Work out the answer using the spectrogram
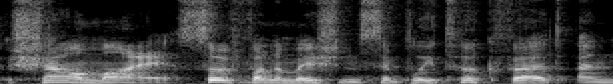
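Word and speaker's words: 烧卖: In Chinese, the food is pronounced as Shao Mai, so Funimation simply took that and said Shu's name as Shao from Resurrection F onwards, for whatever reason.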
